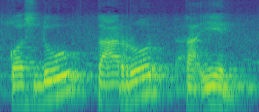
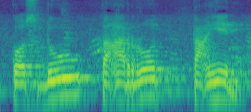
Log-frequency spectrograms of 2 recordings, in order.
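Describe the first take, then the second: Both takes have the same delivery.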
